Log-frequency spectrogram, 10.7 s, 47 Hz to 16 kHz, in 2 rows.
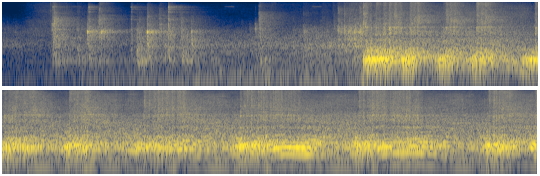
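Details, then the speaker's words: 1986 Honda CR125 two-stroke dirt bike: after spark plug and stuck throttle slide addressed it fires, but revs surge and sag with a bog at full throttle; suspected rich pilot jet and partially clogged exhaust pipe. "the bog almost sounds like the the pipe is clogged so I wonder if that's what's going on but it fired up so I think it was partially the spark plug and probably partially the throttle slide being stuck pretty far up but sounds pretty good but you can hear that bog at Full Throttle"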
